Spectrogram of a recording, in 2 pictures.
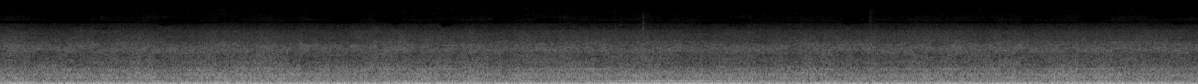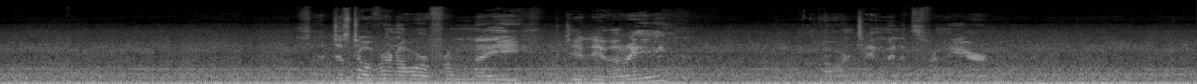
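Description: Tyres rumble steadily on the road.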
